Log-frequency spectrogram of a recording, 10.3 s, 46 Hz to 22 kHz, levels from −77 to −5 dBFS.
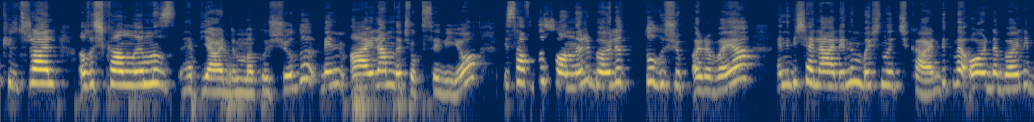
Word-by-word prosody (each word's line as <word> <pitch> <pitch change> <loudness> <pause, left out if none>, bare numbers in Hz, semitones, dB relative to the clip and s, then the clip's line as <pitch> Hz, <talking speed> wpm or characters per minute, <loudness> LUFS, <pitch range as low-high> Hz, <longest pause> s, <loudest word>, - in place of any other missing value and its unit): kültürel 330 -1 +4 0.2
alışkanlığımız 310 +1 +3
hep 245 -1 -10
yardıma 210 -2 0
koşuyordu. 395 - -4 0.2
Benim 300 +2 -1
ailem 275 +4 +3
de 275 - +1
çok - - -8
seviyor. 215 - -3 0.4
Biz - - -4
hafta 335 +1 0
sonları 295 0 0
böyle 300 +5 +1 0.2
doluşup 315 -4 -4
arabaya, 230 - +2 0.4
hani, 295 +3 -6
bir 340 - -5
şelalenin 320 0 0
başına 295 0 -4
çıkardık 300 - -3
ve 325 - +1
orada 280 0 +1
böyle 260 +3 0
295 Hz, 140 wpm, -20 LUFS, 265-325 Hz, 0.4 s, kültürel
